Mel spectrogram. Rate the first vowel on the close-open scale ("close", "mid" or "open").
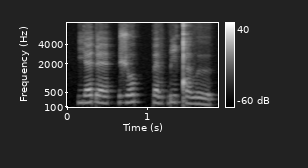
mid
